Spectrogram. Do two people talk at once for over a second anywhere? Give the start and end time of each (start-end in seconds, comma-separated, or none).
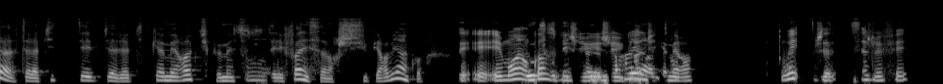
5.2-6.8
